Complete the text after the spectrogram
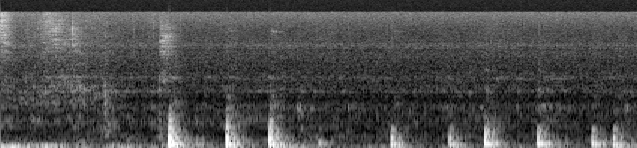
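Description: Game pieces tap and click on a table.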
